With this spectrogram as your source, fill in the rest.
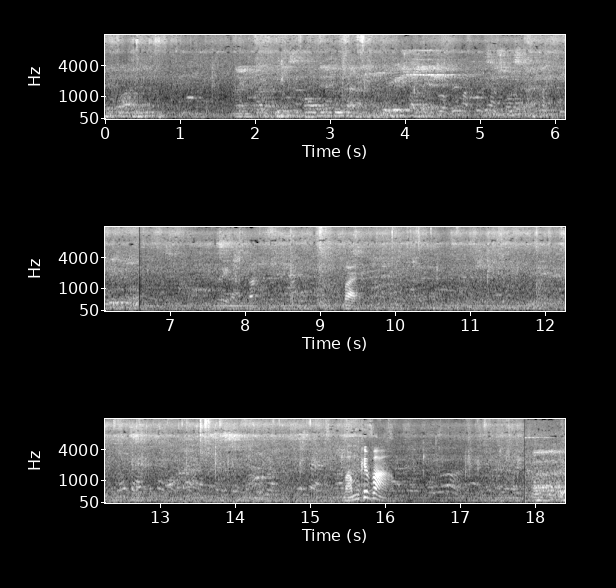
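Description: A crowd murmurs faintly in a large echoing hall.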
